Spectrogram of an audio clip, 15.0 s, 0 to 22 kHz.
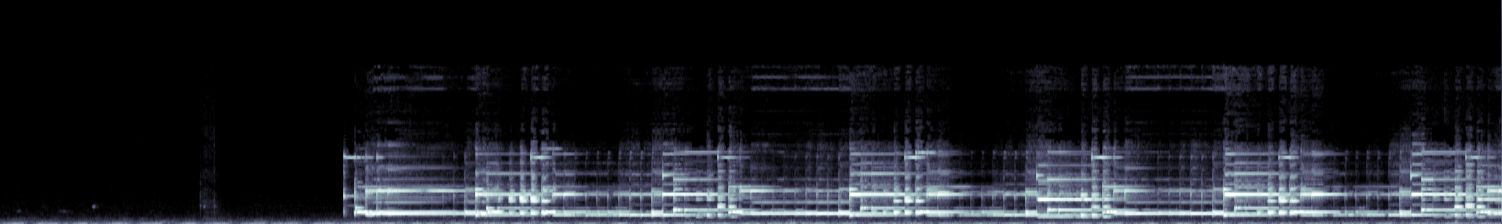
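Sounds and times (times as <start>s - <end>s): polyphonic ringtone melody: 3.5s - 15.0s.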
